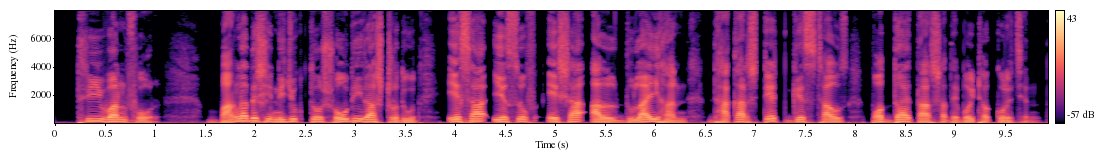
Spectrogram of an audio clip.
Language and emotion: Bengali, neutral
